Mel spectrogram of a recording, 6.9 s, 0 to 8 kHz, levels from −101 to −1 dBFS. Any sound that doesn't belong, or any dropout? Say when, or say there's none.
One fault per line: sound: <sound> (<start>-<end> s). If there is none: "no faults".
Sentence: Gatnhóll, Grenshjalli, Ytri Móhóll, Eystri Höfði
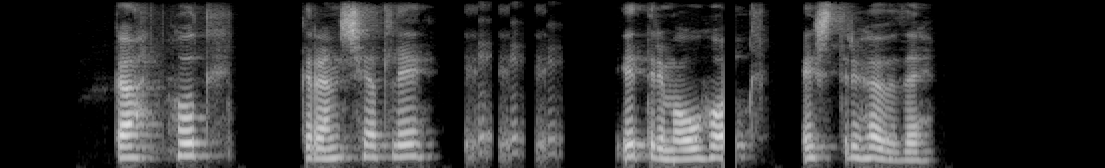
sound: laugh (2.9-3.5 s)
sound: dropout (4.5-4.6 s)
